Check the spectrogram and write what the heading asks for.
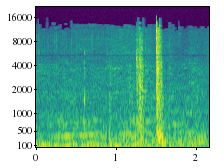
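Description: A plastic cup of ice is set down into the metal cup holder of a cup-sealing machine, with two quick knocks about a second and a half in, the second louder. A steady low rumble runs underneath.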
